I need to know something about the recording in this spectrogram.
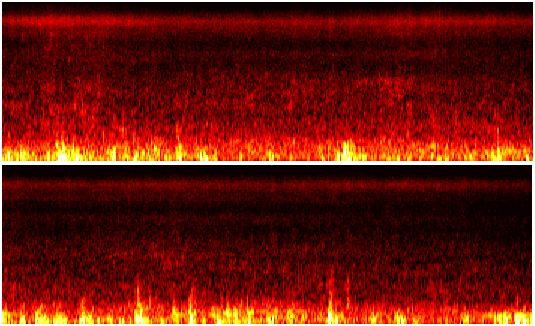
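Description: Wind buffeting the microphone in uneven low gusts, over a fainter wash of surf breaking on jetty rocks.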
